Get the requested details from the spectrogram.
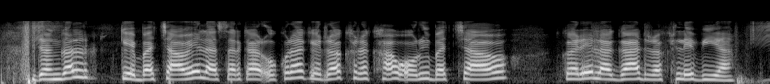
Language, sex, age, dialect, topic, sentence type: Bhojpuri, female, <18, Southern / Standard, agriculture, statement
